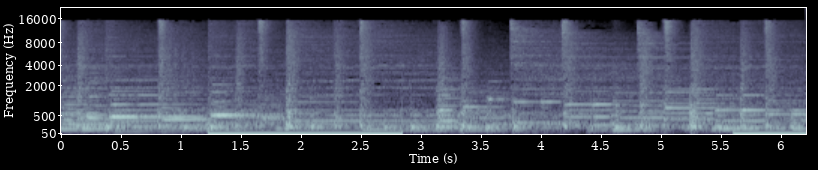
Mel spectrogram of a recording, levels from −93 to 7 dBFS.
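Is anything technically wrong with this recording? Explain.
Yes. A DC step, where the waveform's zero line suddenly jumps, occurs at 1.24 s, stepping back at 2.85 s, and again at 5.62 s, holding to the end. Each offset, about −19 and −18 dBFS, is heard as a low thump, and on the waveform the whole trace visibly shifts off centre.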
